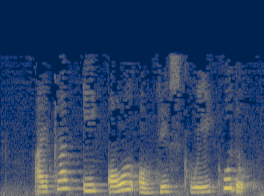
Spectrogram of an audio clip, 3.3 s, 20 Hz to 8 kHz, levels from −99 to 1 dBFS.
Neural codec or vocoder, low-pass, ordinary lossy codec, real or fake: codec, 44.1 kHz, 2.6 kbps, SNAC; 7.2 kHz; MP3, 24 kbps; fake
